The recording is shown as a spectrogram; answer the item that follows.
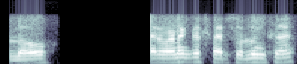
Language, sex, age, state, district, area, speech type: Tamil, male, 18-30, Tamil Nadu, Perambalur, rural, conversation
